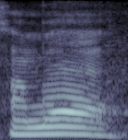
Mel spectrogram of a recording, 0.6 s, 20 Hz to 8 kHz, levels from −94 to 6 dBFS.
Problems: constant background noise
